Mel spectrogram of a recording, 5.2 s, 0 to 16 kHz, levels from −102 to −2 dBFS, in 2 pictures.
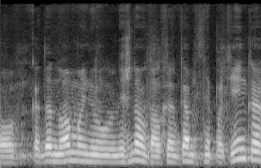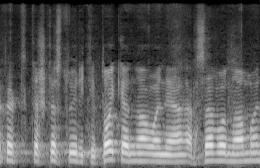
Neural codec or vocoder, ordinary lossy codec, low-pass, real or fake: codec, 44.1 kHz, 7.8 kbps, DAC; AAC, 64 kbps; 14.4 kHz; fake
